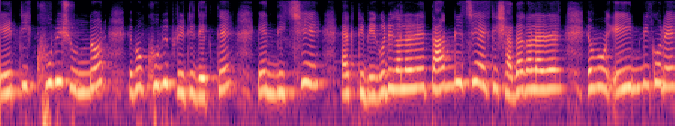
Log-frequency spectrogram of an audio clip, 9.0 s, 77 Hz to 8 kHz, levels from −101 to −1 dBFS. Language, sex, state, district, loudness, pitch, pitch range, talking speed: Bengali, female, West Bengal, Purulia, -16 LUFS, 305 Hz, 270-345 Hz, 155 wpm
